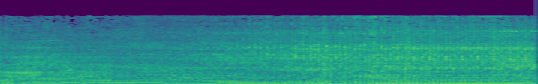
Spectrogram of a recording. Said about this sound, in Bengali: চলুন স্যার আমি গাড়ি বের করছি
